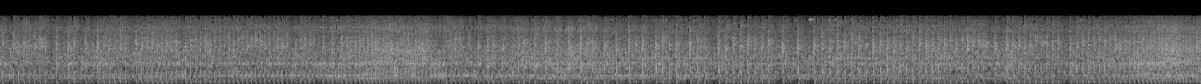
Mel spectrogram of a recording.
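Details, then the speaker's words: Air compressor's small engine after head cleaning, valve seat work and an oil change: a ragged, uneven buzz that keeps surging and sagging instead of holding speed. Owner suspects the governor or carburetor; unconfirmed. "there could be a problem with the governor cuz uh it's just like you can see what it's doing I don't know exactly how these uh compressors are controlled"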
